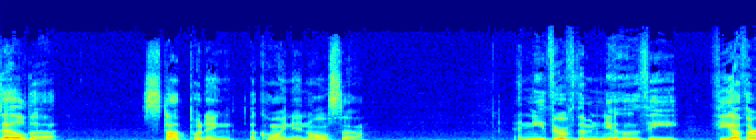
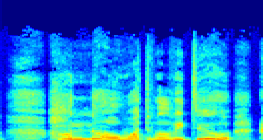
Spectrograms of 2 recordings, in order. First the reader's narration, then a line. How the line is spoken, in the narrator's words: cried Zelda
